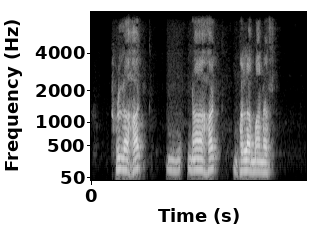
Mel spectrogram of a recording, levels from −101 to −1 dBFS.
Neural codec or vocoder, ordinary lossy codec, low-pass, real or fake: none; Opus, 64 kbps; 7.2 kHz; real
